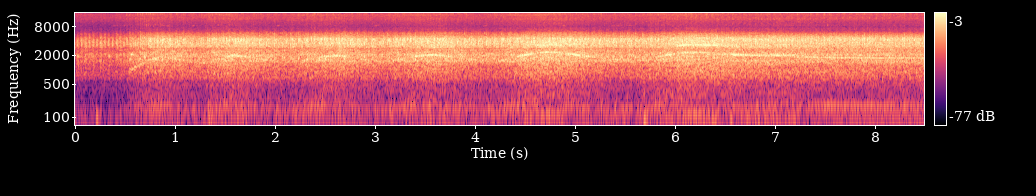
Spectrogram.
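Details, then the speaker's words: VW Beetle air-cooled engine at idle with a brand-new Cinap alternator: loud steady hiss and a high, slightly wavering whirring whine from the alternator; owner suspects a bearing, to be returned under warranty. "ao treinador novo dando barulho aí no fusquinha é um ano barulho cabuloso aí parece ser rolamento"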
